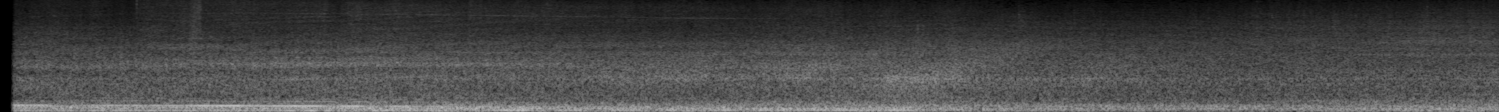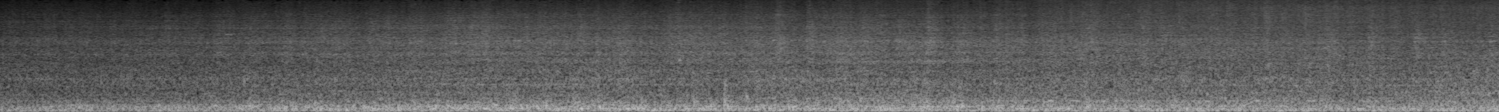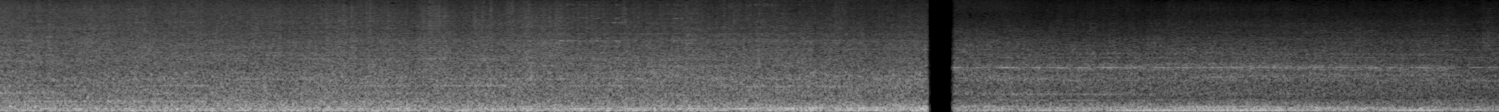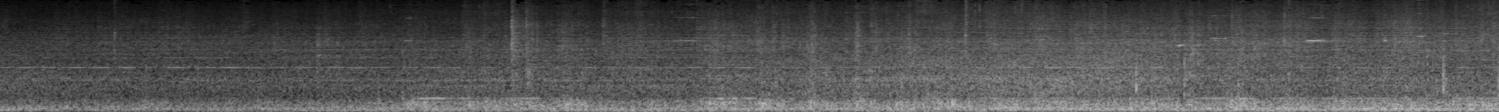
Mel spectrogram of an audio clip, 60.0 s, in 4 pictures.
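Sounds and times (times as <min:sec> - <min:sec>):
train rumble passing: 0:00.1 - 0:59.9
low locomotive engine note: 0:00.2 - 0:59.9.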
